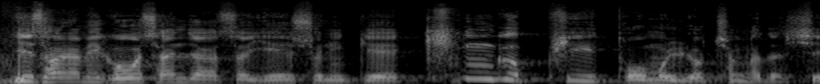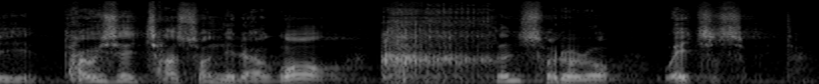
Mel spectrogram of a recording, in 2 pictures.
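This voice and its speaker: A man's voice: fairly high pitch, normal speed, slight background noise. A middle-aged man, preaching a sermon as a pastor and acting out the cries in his story. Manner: animated preaching, acts out the blind man's cries.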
